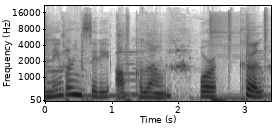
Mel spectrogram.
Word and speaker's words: Köln: city of Cologne, or Köln as it is pronounced in German.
